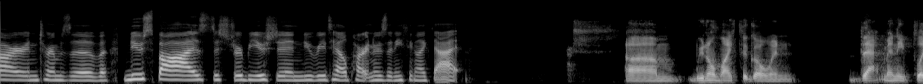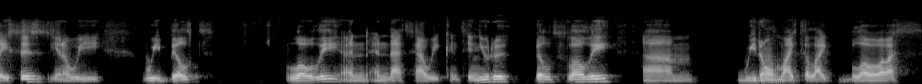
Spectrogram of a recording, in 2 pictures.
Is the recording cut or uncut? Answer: cut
